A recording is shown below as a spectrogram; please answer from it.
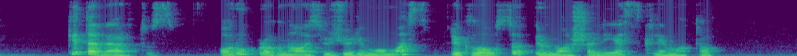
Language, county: Lithuanian, Marijampolė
